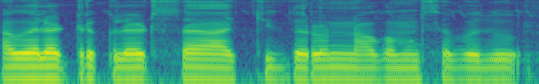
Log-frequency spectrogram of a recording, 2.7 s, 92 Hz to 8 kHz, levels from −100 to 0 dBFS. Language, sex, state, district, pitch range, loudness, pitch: Kannada, male, Karnataka, Koppal, 110-115 Hz, -16 LUFS, 115 Hz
